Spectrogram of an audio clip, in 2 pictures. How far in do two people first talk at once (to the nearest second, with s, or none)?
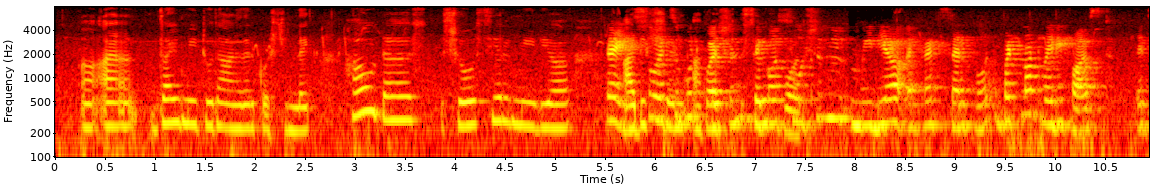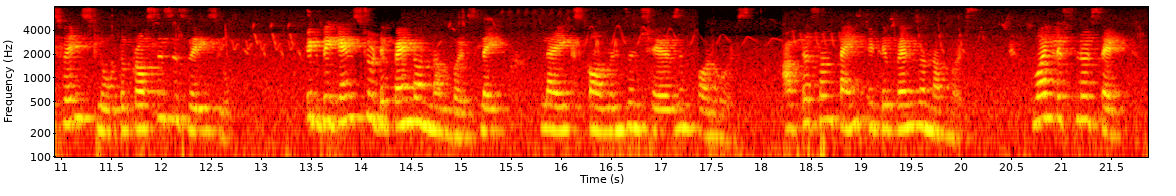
6 s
